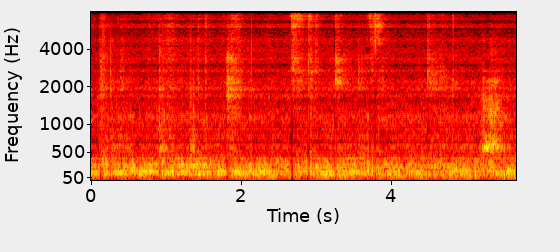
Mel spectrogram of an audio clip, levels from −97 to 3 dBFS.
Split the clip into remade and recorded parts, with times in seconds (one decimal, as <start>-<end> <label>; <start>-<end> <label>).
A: 0.0-5.7 remade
